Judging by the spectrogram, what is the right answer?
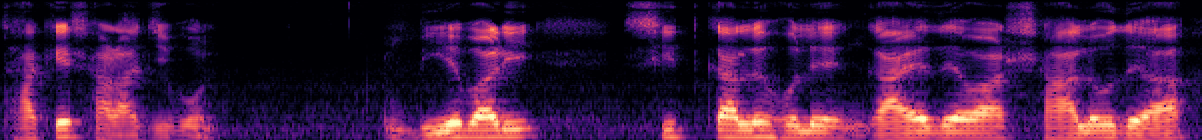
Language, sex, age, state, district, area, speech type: Bengali, male, 30-45, West Bengal, Howrah, urban, spontaneous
